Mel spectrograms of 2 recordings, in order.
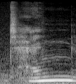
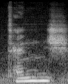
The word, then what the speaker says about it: Tenge: Is it Tang or Tangi? Tenge.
